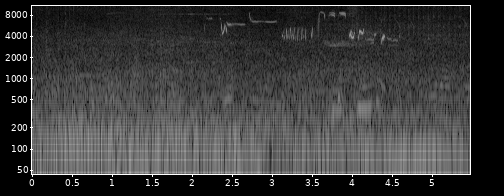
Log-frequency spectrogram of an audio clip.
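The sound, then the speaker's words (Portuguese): Several birds chirp in short, high bursts in a city square over a steady rumble of outdoor crowd and traffic noise, with a few brief calls standing out near the end. “É tão curiosa a diversidade de pessoas quanto a diversidade de pássaros.”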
